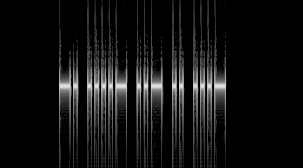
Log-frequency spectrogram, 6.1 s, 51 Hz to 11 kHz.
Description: Morse code, heard as a keyed tone, about 17 wpm, 700 Hz. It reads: N4UIV
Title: USA Call Signs - 5 Characters - 2x Character Spacing - 17wpm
